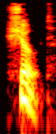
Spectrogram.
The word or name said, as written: shoat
